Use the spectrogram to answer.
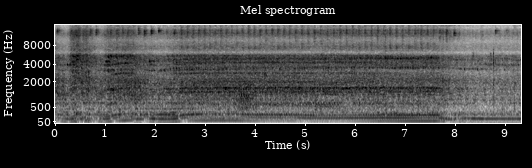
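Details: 1937 Buick with a carburetor, cold start after October-to-May storage with fuel additive, converted to a 12V battery with a 6V starter: the engine catches quickly and settles into a steady, even idle with no misses; healthy.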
